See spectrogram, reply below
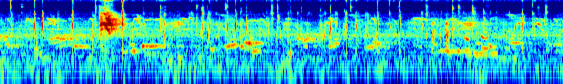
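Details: Indian ringneck parrot giving one short, harsh, loud screech early on, followed by scattered soft chirps, twitters and clicks from birds at a distance.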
